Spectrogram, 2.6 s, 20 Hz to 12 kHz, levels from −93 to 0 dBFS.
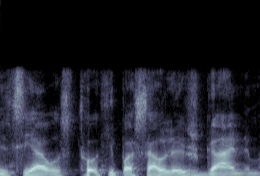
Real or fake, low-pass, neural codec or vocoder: real; 7.2 kHz; none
